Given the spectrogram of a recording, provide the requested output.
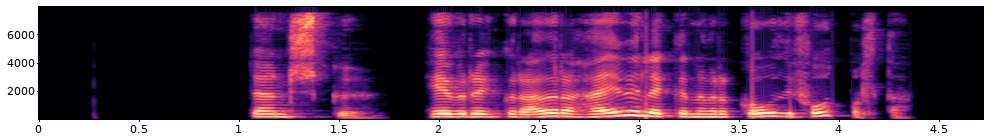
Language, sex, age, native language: Icelandic, female, 50-59, Icelandic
